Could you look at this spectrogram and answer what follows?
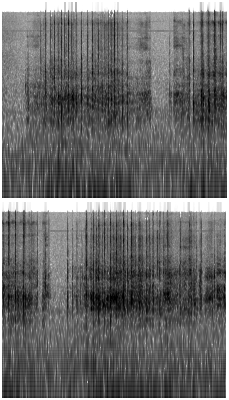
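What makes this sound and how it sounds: Long nails type on a Cinnamoroll-themed mechanical keyboard with plastic keycaps and scratch across the keys. Quick, uneven bursts of bright, crisp clicks and clacks come with brief pauses between them.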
